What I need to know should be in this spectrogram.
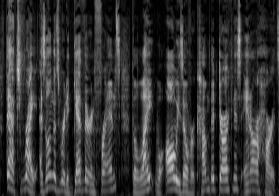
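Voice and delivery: a hint of syrupy cartoon sincerity; mock earnest Sora. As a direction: parody a cheesy friendship speech. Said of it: "and then Sora's like".

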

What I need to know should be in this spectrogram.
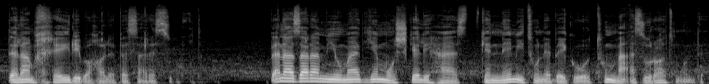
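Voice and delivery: ordinary delivery

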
